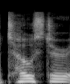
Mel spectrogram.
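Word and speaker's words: Towcester: town in North hamptonshire a toaster is a cooking Implement for toasting bread the two words are written WR very differently but pronounced the same while you cannot learn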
